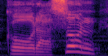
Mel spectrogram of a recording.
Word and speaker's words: corazón: Bueno, el acento ortográfico se pronuncia y se escribe, como la palabra corazón, que se pronuncia en la sílaba tónica corazón y aparte se tilda, así se escribe el acento, con una tilde.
